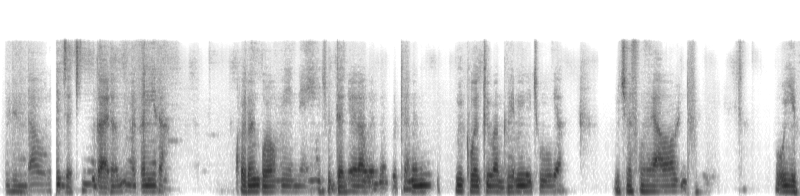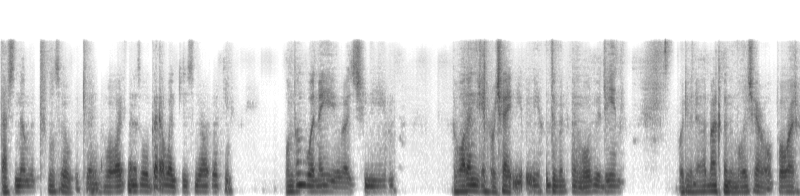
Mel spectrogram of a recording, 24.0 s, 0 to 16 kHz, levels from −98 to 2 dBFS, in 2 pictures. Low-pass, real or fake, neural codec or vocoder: 7.2 kHz; fake; codec, 16 kHz, 0.5 kbps, X-Codec, HuBERT features, trained on general audio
